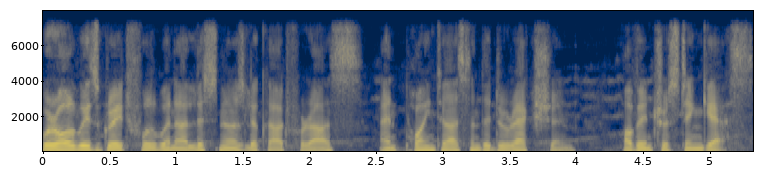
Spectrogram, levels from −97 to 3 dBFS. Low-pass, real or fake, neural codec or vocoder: 7.2 kHz; fake; codec, 16 kHz, 16 kbps, FunCodec, trained on LibriTTS, 50 frames a second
